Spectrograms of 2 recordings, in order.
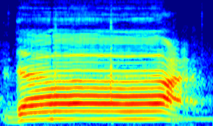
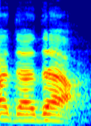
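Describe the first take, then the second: First: داع held long and slow as "daaʕ", ending on the ʕ with no vowel; slow demo of داع without the final ya; pausal form with dropped ya. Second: Said in the usual way. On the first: Shown as a demonstration. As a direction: drag out داع, stopping on the bare consonant. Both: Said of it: "نقول عند الوقف عليه".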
